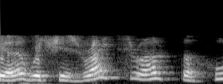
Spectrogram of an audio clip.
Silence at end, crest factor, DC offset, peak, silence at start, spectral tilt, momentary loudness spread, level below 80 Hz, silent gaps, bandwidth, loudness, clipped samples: 0 s; 12 dB; under 0.1%; 0 dBFS; 0 s; -10 dB/octave; 10 LU; -48 dBFS; none; 4 kHz; -12 LUFS; 0.9%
